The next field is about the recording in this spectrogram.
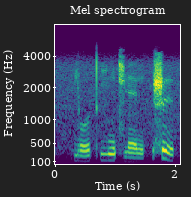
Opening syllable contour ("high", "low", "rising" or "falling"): rising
